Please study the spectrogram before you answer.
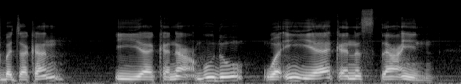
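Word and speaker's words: نستعين: Nah, selanjutnya saya bacakan Iyyaka na'budu wa iyyaka nasta'in. Perhatikan pada huruf sin nasta'in, jangan sampai dibaca monyong nas, tapi nas.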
